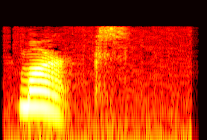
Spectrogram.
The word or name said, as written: Marquez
